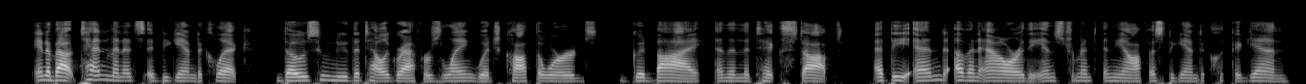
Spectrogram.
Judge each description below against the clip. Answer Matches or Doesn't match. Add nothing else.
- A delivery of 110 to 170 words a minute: Doesn't match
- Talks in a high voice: Doesn't match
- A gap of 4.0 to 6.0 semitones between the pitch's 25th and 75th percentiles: Doesn't match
